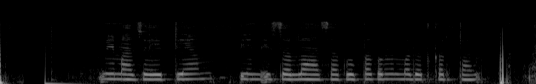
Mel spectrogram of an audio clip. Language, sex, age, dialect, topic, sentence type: Marathi, female, 18-24, Southern Konkan, banking, statement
